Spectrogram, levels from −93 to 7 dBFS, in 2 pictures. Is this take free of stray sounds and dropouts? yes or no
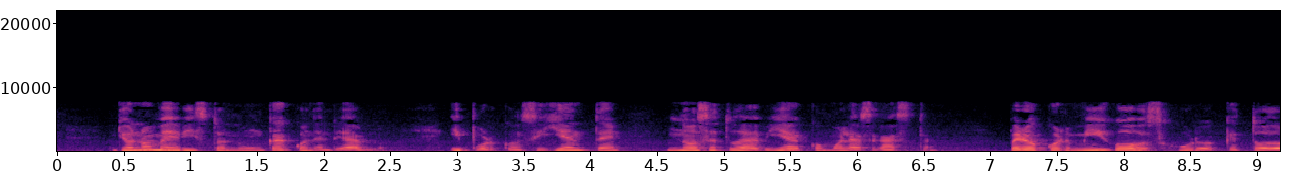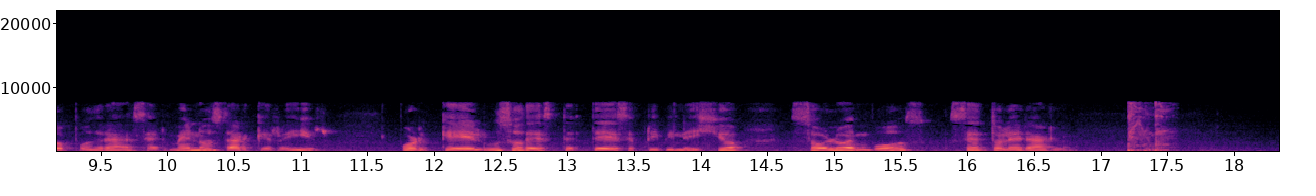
no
